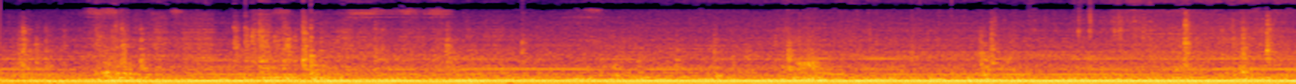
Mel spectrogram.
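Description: JCB backhoe loader's diesel engine running steadily under the cab, with a steady whine over it and a few light knocks as the backhoe arm works.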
